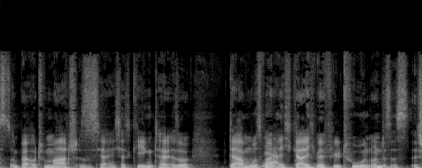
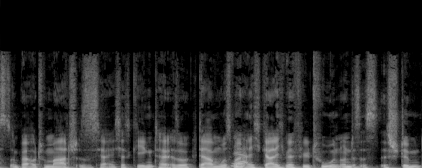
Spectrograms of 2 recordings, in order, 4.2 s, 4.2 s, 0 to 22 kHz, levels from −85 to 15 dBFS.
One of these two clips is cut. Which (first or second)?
second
